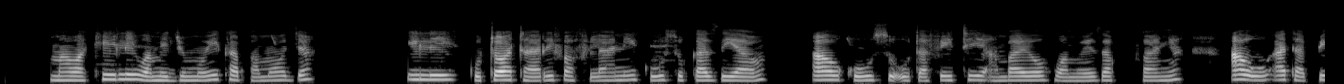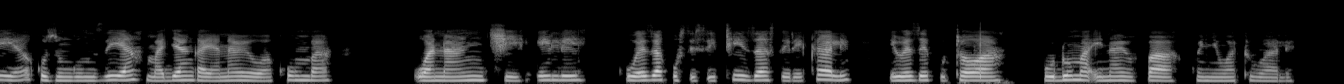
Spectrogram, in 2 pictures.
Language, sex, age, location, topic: Swahili, female, 25-35, Kisumu, government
